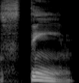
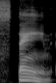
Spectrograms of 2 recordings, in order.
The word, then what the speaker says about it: Berenstain: When I was a kid, it was E-I-N, Steen. Yeah. And I will go to my grave believing that. – And now it's spelled different? – Yeah, it's Stain, S-T-A-I-N. It was never Stain, it was Steen.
